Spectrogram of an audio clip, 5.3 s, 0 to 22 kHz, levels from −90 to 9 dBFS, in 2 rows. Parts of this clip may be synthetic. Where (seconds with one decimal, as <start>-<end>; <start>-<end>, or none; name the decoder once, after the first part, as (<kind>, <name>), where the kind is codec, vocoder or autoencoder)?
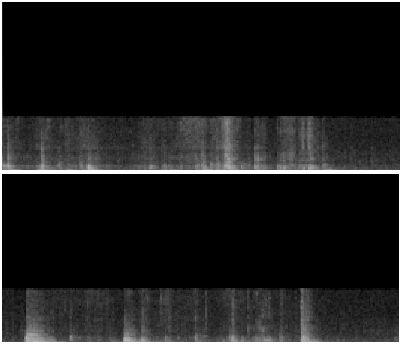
none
